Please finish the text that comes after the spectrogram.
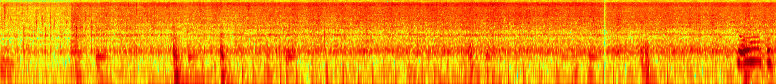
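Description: Chopped onion fries in a tempering of curry leaves for a goat lung curry, a continuous close hiss and crackle with occasional stirring scrapes and no talk.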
